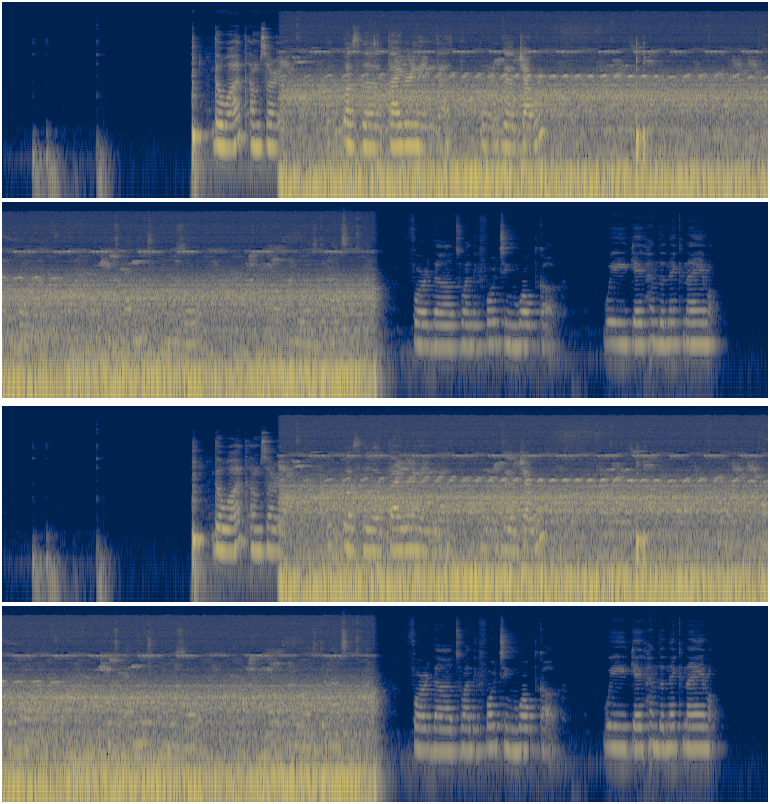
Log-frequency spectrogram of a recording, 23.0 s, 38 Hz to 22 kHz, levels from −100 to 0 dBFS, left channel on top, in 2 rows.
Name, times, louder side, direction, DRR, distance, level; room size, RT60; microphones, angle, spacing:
voice 1, 2.8-4.3 4.9-6.8 7.1-8.2 9.5-9.6, left 3 dB, 50° left, 0.4 m, -30 dB
sound 1, 4.1-17.1, right 1 dB, 30° right, 0.9 m, -28 dB
voice 2, 10.7-12.3 13.0-14.7 15.5-17.0 17.6-19.8 20.5-22.1, right 1 dB, 10° right, 0.4 m, -41 dB
2.5 x 2.4 x 2.4 m
head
